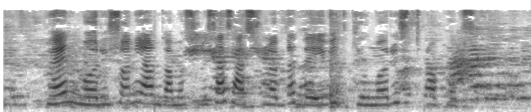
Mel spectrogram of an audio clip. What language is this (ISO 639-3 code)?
kat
